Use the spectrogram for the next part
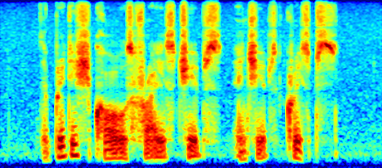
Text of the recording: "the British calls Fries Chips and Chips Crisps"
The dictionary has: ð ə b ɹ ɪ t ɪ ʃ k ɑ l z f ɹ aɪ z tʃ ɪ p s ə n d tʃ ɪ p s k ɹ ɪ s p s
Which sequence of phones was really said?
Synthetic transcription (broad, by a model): ð ə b ɹ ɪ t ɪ ʃ k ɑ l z f ɹ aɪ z tʃ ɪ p s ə n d tʃ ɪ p s k ɹ ɪ s p s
